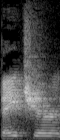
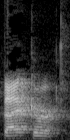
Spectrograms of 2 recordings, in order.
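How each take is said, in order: First: The middle consonant is a soft ch sound. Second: The middle consonant is a hard k sound. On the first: One branch of the family says it this way. "Some of them pronounced it Bacher" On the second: Another branch of the family says it this way. "some pronounced it Backer"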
